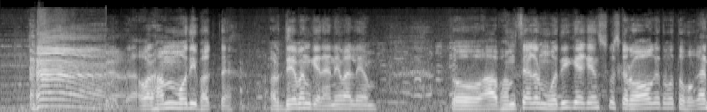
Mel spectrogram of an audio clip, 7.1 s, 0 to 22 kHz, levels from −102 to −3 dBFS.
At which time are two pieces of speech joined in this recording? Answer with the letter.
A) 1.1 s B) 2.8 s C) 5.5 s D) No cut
A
